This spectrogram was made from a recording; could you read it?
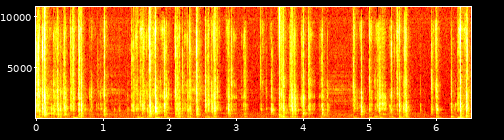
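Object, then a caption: Mechanical keyboard with plastic keycaps. Fast typing with long red nails and fingertips on a full-size, white-cased Candy Series mechanical keyboard with pastel plastic keycaps, lying on fabric. Quick bursts of sharp, bright plastic clacks ring out with brief pauses between them, each keystroke dying away almost instantly.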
